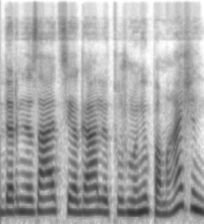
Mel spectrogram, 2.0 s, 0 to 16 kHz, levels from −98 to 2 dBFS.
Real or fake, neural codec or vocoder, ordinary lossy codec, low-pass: fake; autoencoder, 48 kHz, 32 numbers a frame, DAC-VAE, trained on Japanese speech; Opus, 32 kbps; 14.4 kHz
